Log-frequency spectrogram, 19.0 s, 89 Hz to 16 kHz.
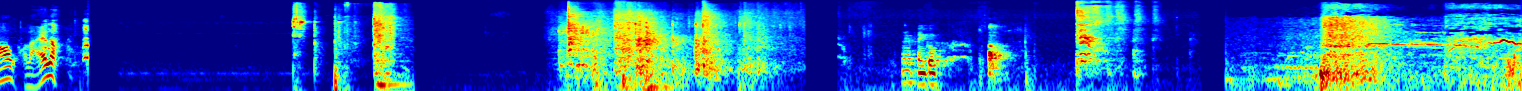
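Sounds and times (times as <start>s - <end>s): crashing and clattering: 7.0s - 10.1s.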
